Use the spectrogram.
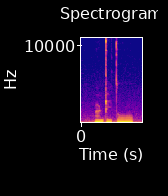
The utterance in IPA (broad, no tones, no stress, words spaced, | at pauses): œ̃ɳʈito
